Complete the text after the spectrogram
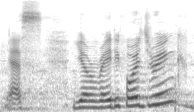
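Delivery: ordinary talk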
